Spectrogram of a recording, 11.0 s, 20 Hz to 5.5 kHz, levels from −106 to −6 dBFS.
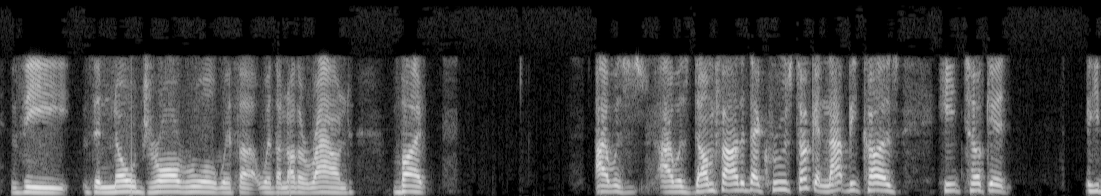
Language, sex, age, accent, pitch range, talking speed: English, male, 20-39, American, 150-175 Hz, 140 wpm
